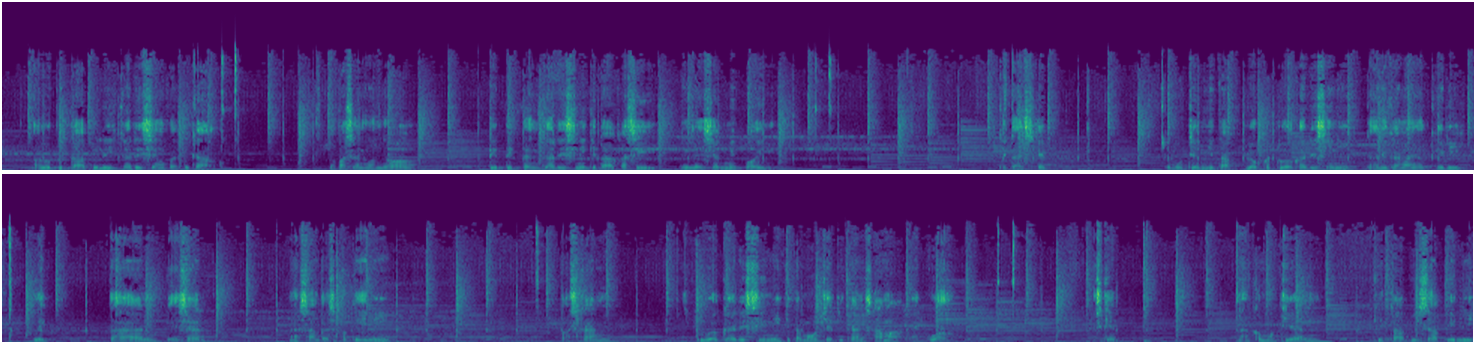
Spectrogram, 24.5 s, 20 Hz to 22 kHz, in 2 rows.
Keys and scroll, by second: 8.4 Escape, 21.1 Escape.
